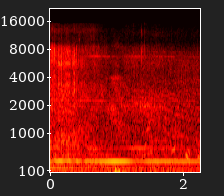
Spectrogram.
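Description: Electric RC model aeroplane's motor and propeller running at full throttle during take-off and climb-out, a steady buzzing tone. A low thump about a second in.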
